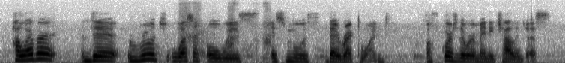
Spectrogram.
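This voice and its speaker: With a Spanish accent, a woman speaks at a very slow pace. Her dark, mellow tone has very wide pitch swings. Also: medium pitch for a woman. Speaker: scientist and conference speaker. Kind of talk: conference keynote talk.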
